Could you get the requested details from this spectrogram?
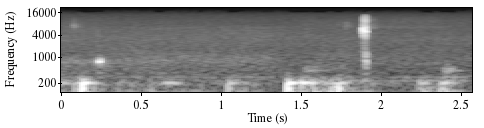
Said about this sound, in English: I'm typing like it in right now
